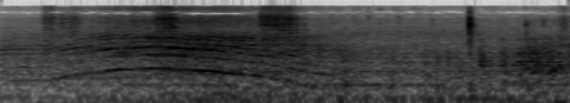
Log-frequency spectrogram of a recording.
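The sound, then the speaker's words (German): A tram door in the passenger compartment closes with a motorized whine that rises and falls in pitch, followed by a couple of sharp mechanical clunks. Steady low rumble underneath, no voices. “Das ist tatsächlich eine Straßenbahntür im Vorgastraum.”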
